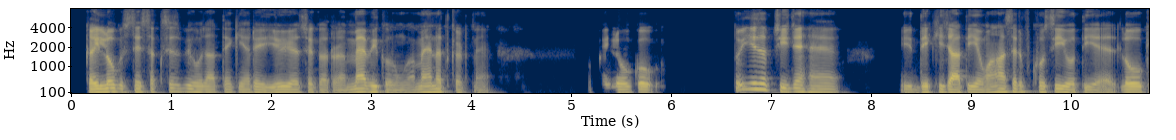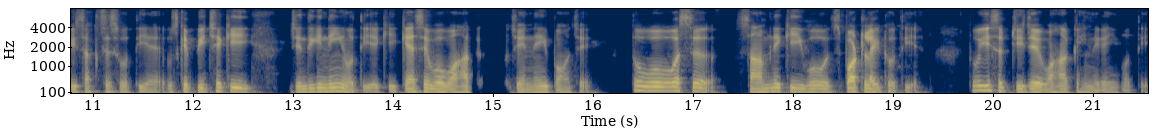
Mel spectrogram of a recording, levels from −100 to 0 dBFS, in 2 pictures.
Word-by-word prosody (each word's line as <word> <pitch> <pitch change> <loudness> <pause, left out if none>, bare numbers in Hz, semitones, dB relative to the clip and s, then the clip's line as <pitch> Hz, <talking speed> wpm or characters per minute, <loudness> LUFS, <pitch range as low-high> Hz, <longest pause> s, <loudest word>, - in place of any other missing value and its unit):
कई 105 0 +8
लोग 115 +1 +5
इससे 110 +1 -2
सक्सेस 120 +3 -6
भी 115 - -3
हो 105 -1 0
जाते 100 -1 -3
हैं 95 - -6
कि 100 - -4
अरे 95 0 -1
ये 95 +2 +1
ऐसे 95 +1 -3
कर 90 0 -5
रहा 85 - -3
है, - - -8
मैं 110 +4 +5
भी 105 - +3
करूँगा, 85 -2 -6
मेहनत 105 +2 +1
करते 90 - -7
हैं। - - -13 1.1
कई 95 - -9
लोगों 100 0 +1
को 100 -1 -1 0.7
तो - - 0
ये 205 +2 +3
सब 185 - -6
चीज़ें 120 -2 +3
हैं, 105 -1 -2 0.6
ये 105 - -3
देखी 100 +2 -1
जाती 100 +1 +4
है 100 - +3
वहाँ 100 +4 +2
सिर्फ 105 -1 -2
खुशी 110 +1 +1
होती 95 -2 0
है, 90 +1 -2
लोगों 100 0 +4
की 105 +1 -2
सक्सेस 110 +1 -6
होती 95 -1 -6
है, 95 -1 -6
उसके 115 +2 0
पीछे 120 +3 0
की 130 -1 +3 0.5
ज़िंदगी 110 +5 +1
नहीं 125 +1 +2
होती 85 -4 -3
है 90 - -2
कि 100 +3 -7
कैसे 110 +3 +4
वो 110 -2 +2
वहाँ 100 0 +1
तक - - -24
पहुँचे, 95 - -8
नहीं 100 +2 -1
पहुँचे। 95 -2 -7 0.4
तो 155 - +1
वो 145 -1 +4
बस 145 0 +2 0.6
सामने 110 +4 +2
की 120 -2 -1
वो 110 -1 -1
स्पॉटलाइट 110 -3 +4
होती - - -7
है। - - -12 0.5
तो 160 0 0
ये 165 0 +5
सब 140 -4 -2
चीज़ें 105 0 +4
वहाँ 100 +1 -1
कहीं 95 0 -7
न 95 -3 -6
कहीं 85 0 -7
होती 80 0 -14
105 Hz, 210 wpm, -27 LUFS, 95-115 Hz, 1.1 s, कई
